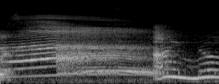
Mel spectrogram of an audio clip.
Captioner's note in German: DJ weint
